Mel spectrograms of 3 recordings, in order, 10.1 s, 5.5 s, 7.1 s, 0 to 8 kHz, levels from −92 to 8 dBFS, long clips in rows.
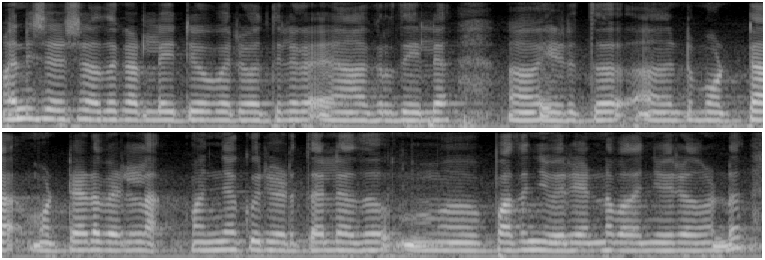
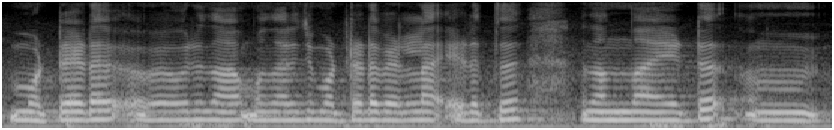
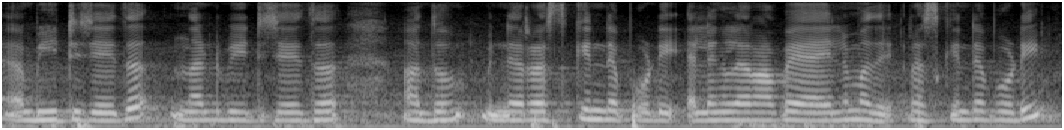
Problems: none marked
